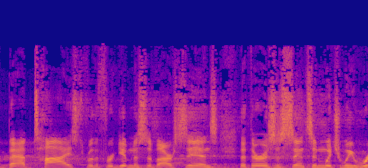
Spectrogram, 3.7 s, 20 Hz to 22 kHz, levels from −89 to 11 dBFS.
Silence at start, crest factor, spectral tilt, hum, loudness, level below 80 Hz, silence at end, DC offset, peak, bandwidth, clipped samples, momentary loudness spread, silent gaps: 0 s; 20 dB; -1.5 dB/octave; none; -22 LUFS; -68 dBFS; 0 s; under 0.1%; -4 dBFS; 16.5 kHz; under 0.1%; 8 LU; none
